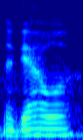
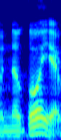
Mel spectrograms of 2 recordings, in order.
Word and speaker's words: Nagoya: Oh yeah, the, Nagawa. Oh, Nagoya, rather.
